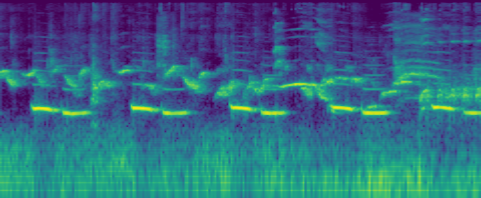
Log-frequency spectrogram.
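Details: An Indonesian endemic of West and East Java, the chestnut-bellied partridge, sings its long call as paired, down-slurred whistles repeated about once a second, while other birds chatter and trill at higher pitch.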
